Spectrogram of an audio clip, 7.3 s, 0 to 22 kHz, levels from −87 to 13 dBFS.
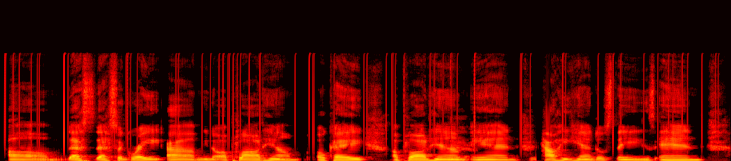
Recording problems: crackle, like an old record; faint; 25 dB below the speech

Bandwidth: 14.5 kHz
